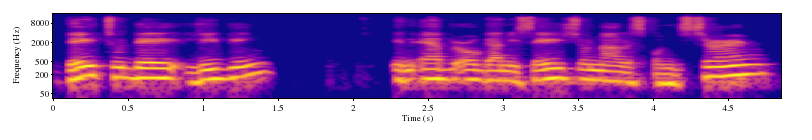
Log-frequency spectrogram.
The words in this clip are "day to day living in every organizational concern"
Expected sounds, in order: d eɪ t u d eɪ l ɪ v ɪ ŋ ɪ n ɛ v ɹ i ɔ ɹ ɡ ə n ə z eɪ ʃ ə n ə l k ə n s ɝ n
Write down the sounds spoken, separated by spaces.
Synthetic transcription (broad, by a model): d eɪ t u d eɪ l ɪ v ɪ ŋ ɪ n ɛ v ɹ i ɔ ɹ ɡ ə n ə s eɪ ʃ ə n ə l k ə n s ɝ n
